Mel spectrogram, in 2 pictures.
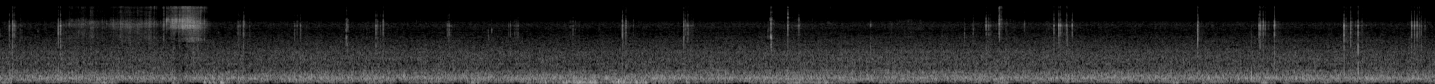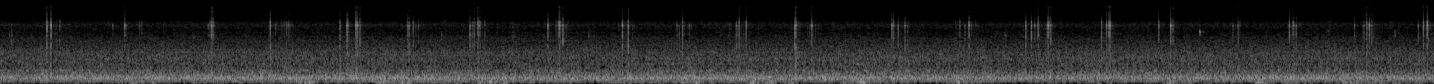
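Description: Raw basmati rice grains crunched between the teeth: sharp, irregular cracks about once or twice a second, with a louder crunch about two seconds in, over a steady low background noise.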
